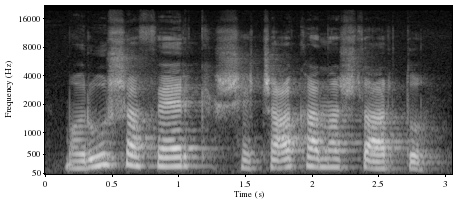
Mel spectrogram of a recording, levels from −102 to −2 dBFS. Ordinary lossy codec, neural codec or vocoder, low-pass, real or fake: none; none; 19.8 kHz; real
